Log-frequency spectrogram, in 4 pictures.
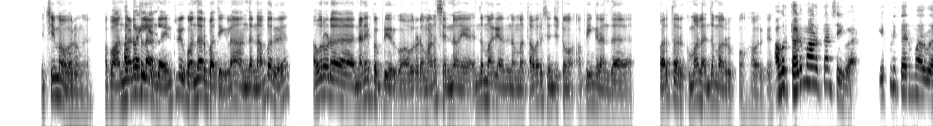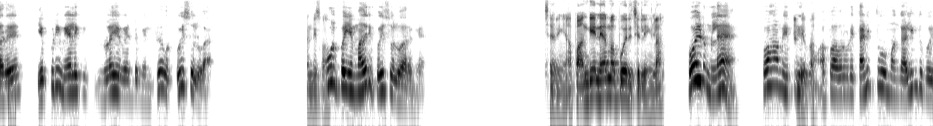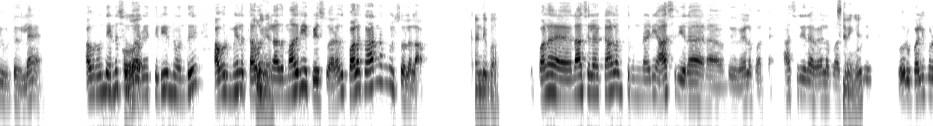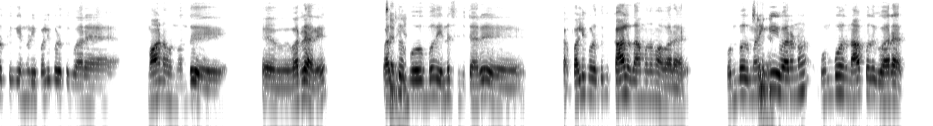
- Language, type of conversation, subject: Tamil, podcast, நேர்மை நம்பிக்கையை உருவாக்குவதில் எவ்வளவு முக்கியம்?
- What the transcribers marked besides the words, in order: in English: "இன்டர்வியூ"; drawn out: "செய்துட்டார்?"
